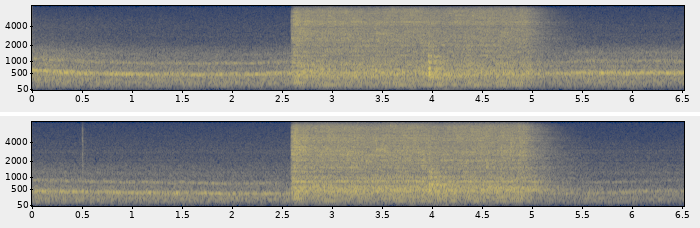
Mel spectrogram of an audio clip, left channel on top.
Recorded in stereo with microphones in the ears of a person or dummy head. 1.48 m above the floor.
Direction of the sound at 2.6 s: 20° right (ahead or behind).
